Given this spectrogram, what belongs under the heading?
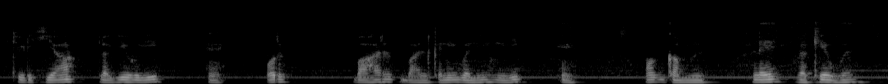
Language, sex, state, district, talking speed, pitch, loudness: Hindi, male, Goa, North and South Goa, 100 wpm, 110 Hz, -39 LUFS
